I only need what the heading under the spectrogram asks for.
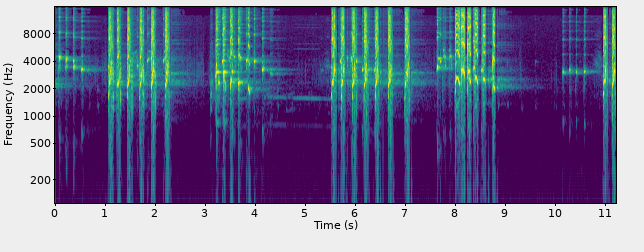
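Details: At a Hanover, Pennsylvania nest, a bald eagle calls at the 7:06 a.m. morning wake-up, recorded by infrared camera. Repeated volleys of high, clipped piping notes come in four main bursts, followed by a few softer isolated notes.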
